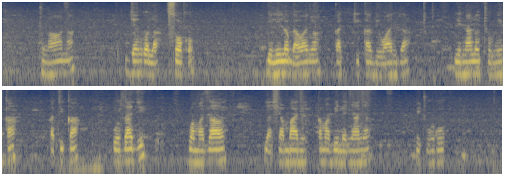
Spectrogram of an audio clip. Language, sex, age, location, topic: Swahili, male, 25-35, Nairobi, finance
